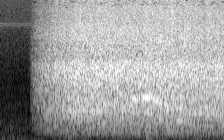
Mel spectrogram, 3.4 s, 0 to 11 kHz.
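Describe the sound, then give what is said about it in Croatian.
Applause at the 43rd international champions' handball tournament in Doboj's sports stadium: after a brief near-silence, a broad roar of clapping swells in quickly and then holds steady and loud. “Aplauzi na stadionu sportskih igara u Doboju nisu se još stišali”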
